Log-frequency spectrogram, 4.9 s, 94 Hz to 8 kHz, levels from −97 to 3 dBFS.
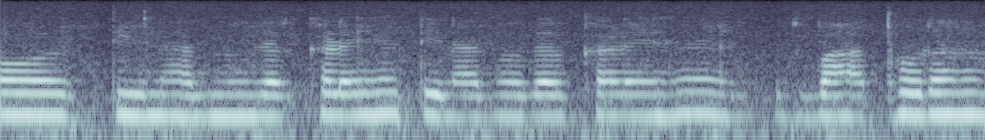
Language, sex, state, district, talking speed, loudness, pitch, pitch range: Hindi, female, Bihar, Vaishali, 185 wpm, -18 LUFS, 205 Hz, 195-210 Hz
